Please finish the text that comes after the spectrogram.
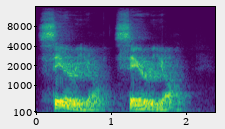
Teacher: be careful not to use a she sound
